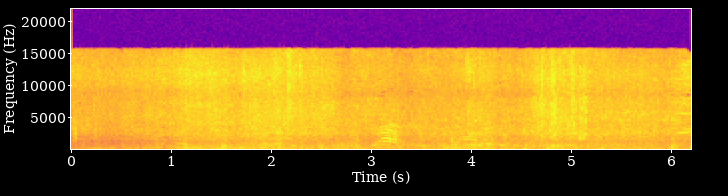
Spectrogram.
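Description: Water rushing and spraying around a log flume boat just after its splashdown, with wind buffeting the microphone. Riders' voices rise and fall over it for a few seconds.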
